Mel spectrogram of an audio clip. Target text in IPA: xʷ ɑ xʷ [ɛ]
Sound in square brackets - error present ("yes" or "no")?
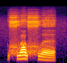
yes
